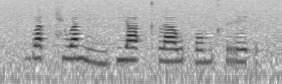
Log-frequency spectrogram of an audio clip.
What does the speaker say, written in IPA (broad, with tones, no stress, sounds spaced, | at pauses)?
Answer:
b a˦˥ t̚ t͡ɕ u˦˥ a̯ n i˨˩ n | j a˦˥ ʔ kʰ l a˦˥ w h o˦˥ m kʰ r e˥˩ ʔ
